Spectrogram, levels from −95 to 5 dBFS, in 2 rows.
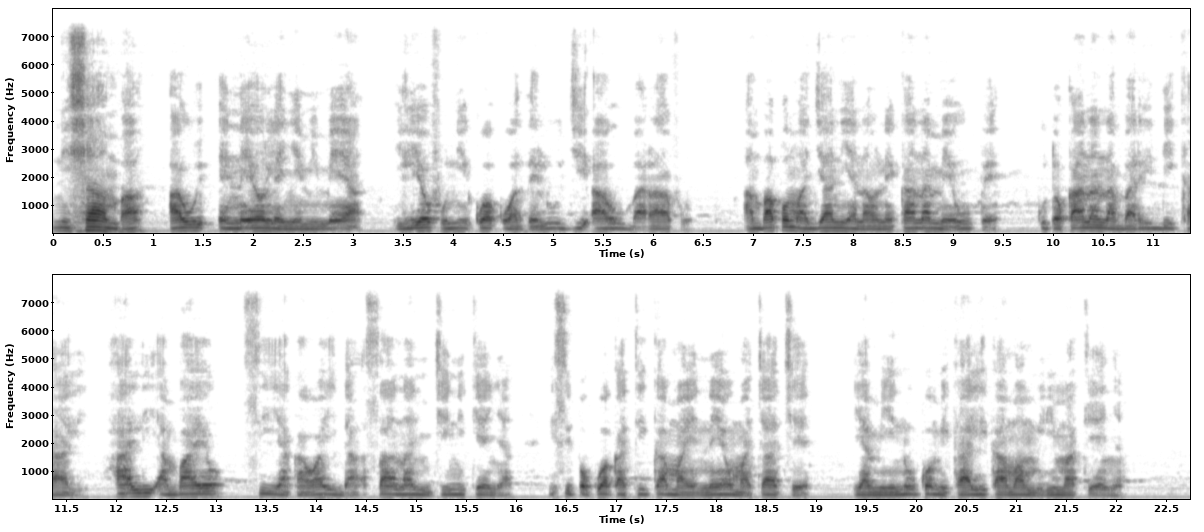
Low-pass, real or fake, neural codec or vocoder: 7.2 kHz; fake; codec, 16 kHz, 16 kbps, FreqCodec, larger model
